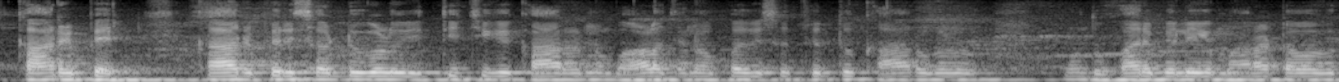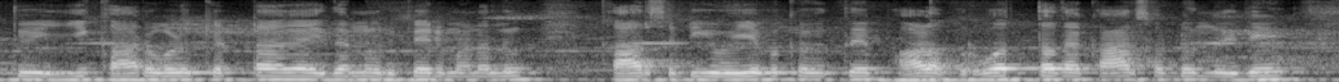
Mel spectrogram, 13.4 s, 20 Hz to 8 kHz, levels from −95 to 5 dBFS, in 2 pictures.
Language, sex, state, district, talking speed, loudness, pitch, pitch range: Kannada, male, Karnataka, Bijapur, 125 wpm, -19 LUFS, 125 Hz, 120-130 Hz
